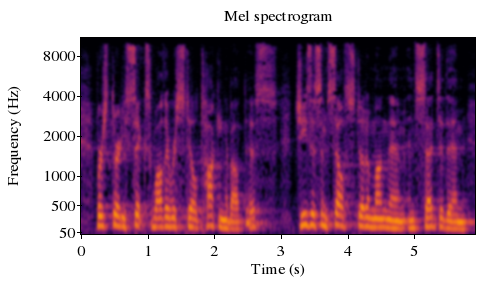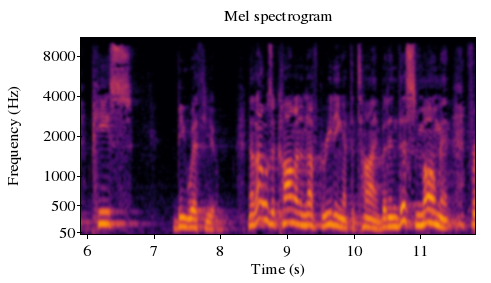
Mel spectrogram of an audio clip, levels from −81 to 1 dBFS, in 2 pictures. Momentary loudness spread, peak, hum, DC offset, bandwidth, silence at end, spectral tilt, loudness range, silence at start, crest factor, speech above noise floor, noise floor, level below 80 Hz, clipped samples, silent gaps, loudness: 10 LU; -8 dBFS; none; under 0.1%; 10.5 kHz; 0 s; -5.5 dB/octave; 4 LU; 0 s; 14 dB; 34 dB; -56 dBFS; -60 dBFS; under 0.1%; none; -23 LUFS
